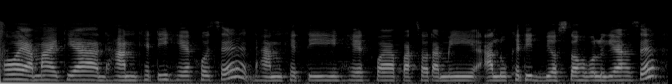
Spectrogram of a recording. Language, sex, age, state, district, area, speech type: Assamese, female, 30-45, Assam, Dhemaji, rural, spontaneous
